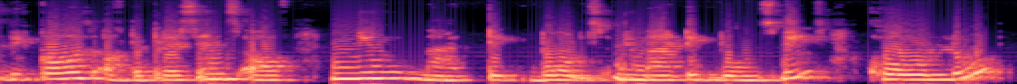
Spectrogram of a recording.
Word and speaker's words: pneumatic: P is silent here. So pneumatic bones.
